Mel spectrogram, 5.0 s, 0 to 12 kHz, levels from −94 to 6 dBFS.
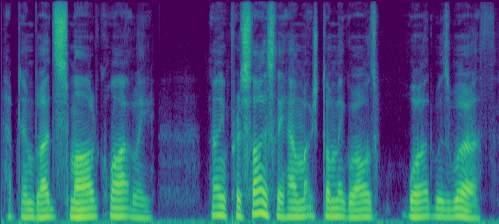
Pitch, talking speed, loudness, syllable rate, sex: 115 Hz, 155 wpm, -16 LUFS, 5.2 syllables/s, male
